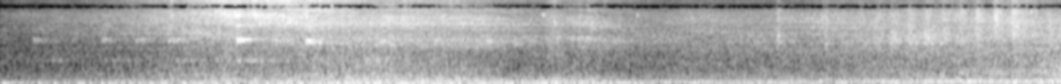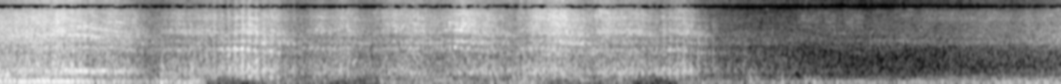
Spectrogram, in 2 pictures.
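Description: A Metra commuter train, a diesel locomotive with bilevel passenger cars, passes close by with a loud low rumble that drops away suddenly about sixteen seconds in. Then the wheels of a double-stack container freight train click evenly over the rail joints for several seconds, before settling into a quieter rolling sound near the end.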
